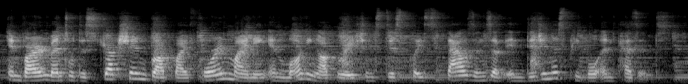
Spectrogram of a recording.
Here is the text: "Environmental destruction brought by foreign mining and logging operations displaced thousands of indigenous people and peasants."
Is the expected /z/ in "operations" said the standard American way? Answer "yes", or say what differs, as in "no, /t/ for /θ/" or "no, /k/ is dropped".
yes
